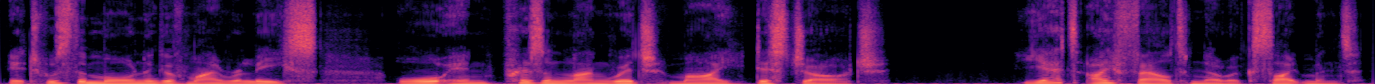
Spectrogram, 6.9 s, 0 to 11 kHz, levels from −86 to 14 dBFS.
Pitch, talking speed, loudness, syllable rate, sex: 125 Hz, 155 wpm, -18 LUFS, 5.1 syllables/s, male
